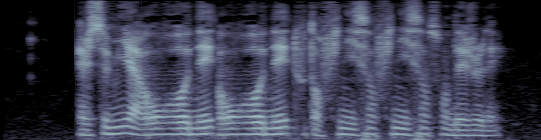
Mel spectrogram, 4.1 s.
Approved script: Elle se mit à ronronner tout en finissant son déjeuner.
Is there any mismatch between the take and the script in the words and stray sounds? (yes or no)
yes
